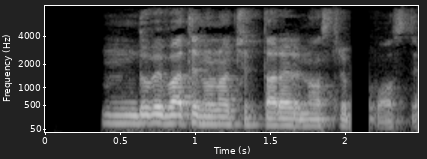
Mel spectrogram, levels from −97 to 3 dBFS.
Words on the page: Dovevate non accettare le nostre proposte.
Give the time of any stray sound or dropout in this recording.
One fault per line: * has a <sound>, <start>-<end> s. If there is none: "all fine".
* has a dropout, 2.0-2.2 s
